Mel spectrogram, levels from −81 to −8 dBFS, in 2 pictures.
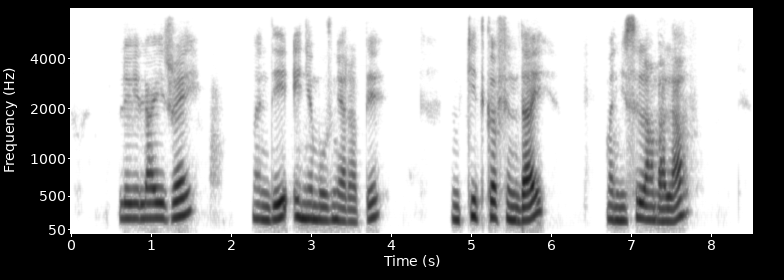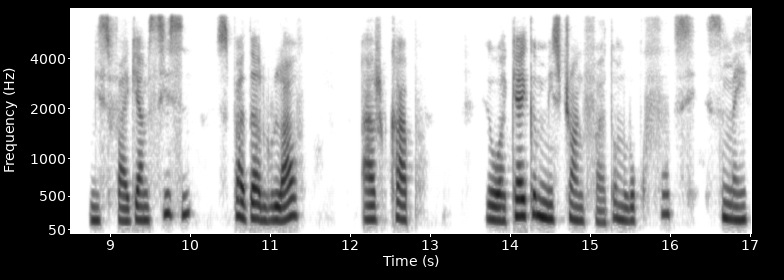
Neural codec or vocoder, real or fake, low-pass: codec, 16 kHz, 0.8 kbps, ZipCodec; fake; 7.2 kHz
